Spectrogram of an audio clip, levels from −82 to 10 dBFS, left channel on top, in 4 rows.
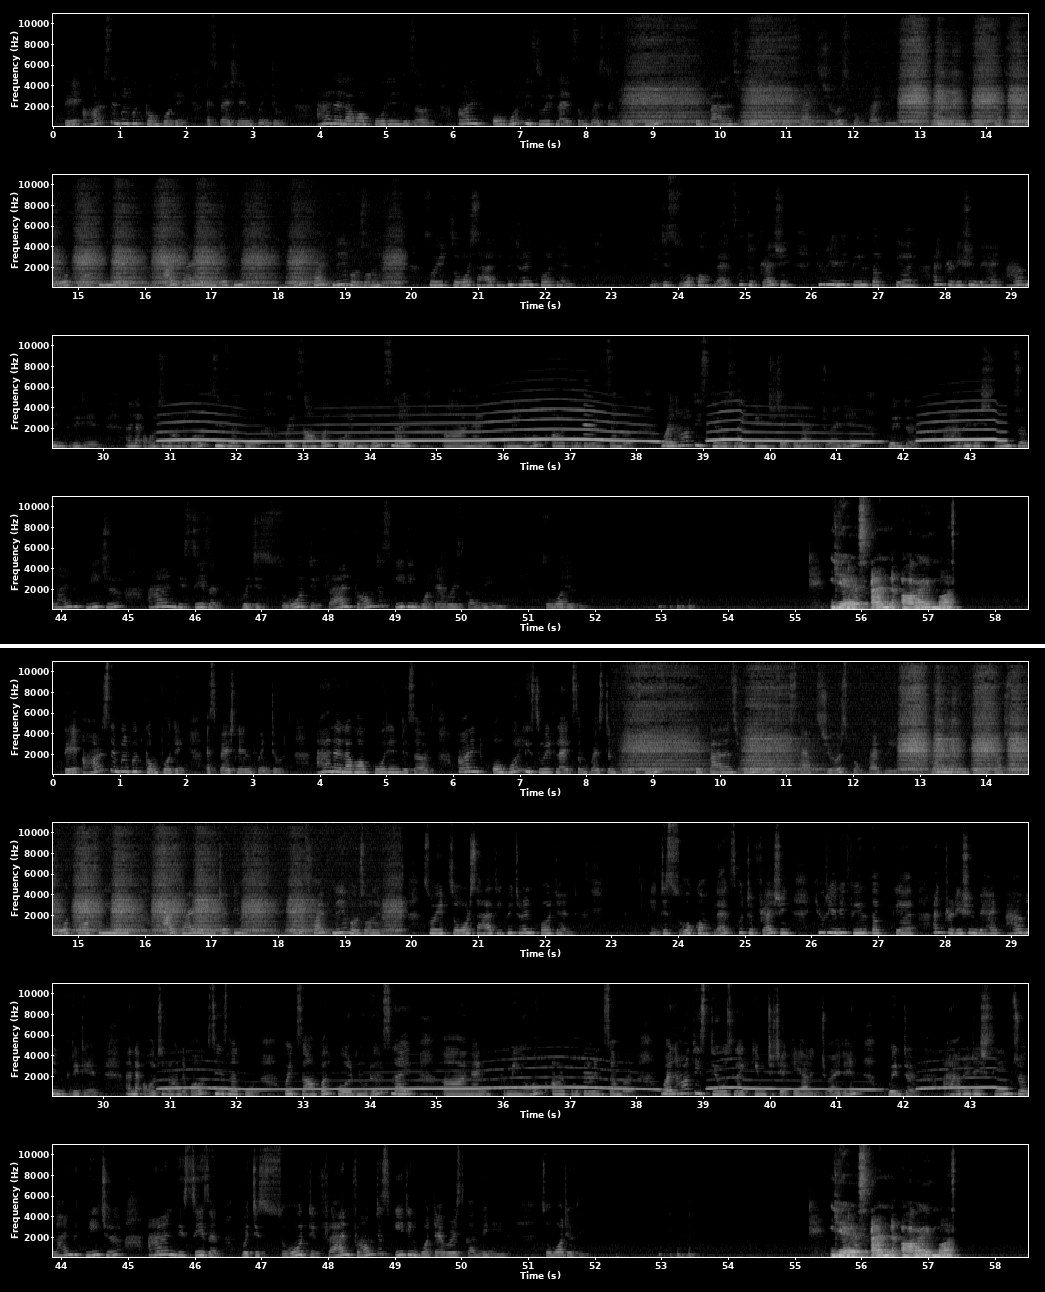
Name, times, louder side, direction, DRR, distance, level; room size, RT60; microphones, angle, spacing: voice 1, 0.0-17.8 18.2-22.4 22.7-22.8 23.6-42.2 42.6-46.4 46.7-50.7 51.3-51.9 53.2-53.5, right 2 dB, 80° right, 1.8 m, -43 dB
sound 1, 8.4-19.9, right 3 dB, 25° right, 2.1 m, -42 dB
sound 2, 30.8-38.4 39.0-41.7 42.2-43.6, left 6 dB, 50° left, 0.6 m, -33 dB
voice 2, 55.3-57.4, equal, ahead, 0.5 m, -25 dB
12.5 x 6.1 x 3.3 m
head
